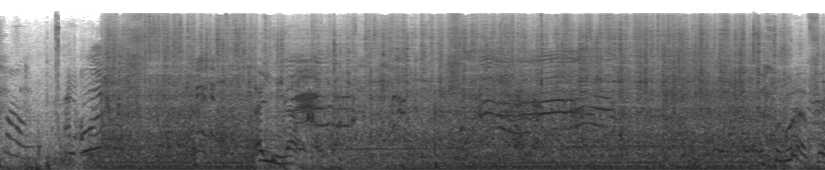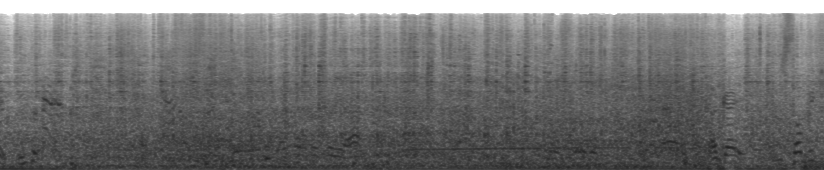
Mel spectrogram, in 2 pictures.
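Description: A board scrapes and slides over loose gravel and dirt.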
